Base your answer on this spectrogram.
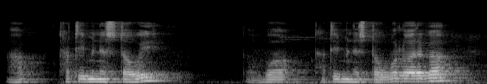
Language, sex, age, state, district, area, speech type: Manipuri, male, 45-60, Manipur, Bishnupur, rural, spontaneous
